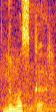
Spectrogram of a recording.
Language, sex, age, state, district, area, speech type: Marathi, male, 30-45, Maharashtra, Satara, urban, spontaneous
